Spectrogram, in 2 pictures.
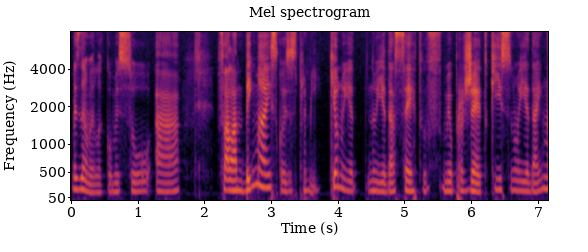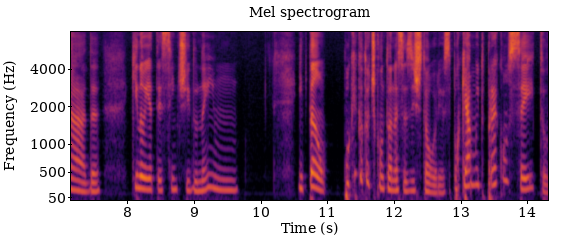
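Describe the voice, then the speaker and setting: A woman's lively, lilting voice at medium pitch and moderate pace, in a very clean recording with a silent background and a dry, close sound with no echo. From Brazil, Fortaleza (Ceará, Northeast). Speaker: psychologist and university professor. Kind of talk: interview conversation. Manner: hesitant fillers, repetitions.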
